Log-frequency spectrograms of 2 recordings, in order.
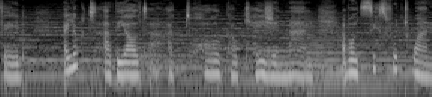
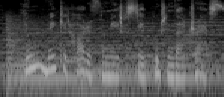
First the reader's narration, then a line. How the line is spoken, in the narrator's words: Damien whispered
